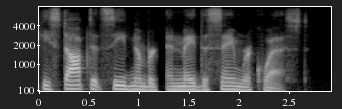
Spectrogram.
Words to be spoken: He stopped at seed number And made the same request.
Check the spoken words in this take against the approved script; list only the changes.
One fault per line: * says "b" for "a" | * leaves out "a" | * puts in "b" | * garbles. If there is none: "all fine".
all fine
